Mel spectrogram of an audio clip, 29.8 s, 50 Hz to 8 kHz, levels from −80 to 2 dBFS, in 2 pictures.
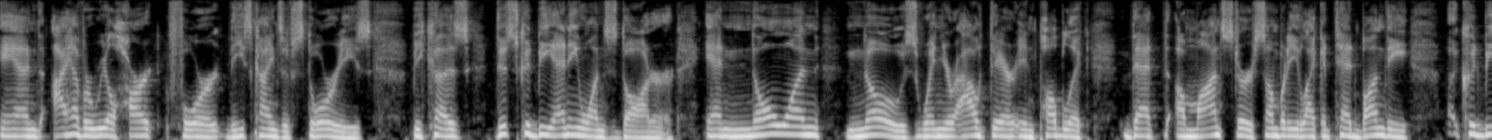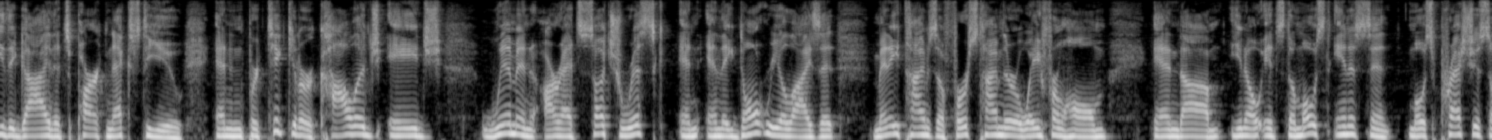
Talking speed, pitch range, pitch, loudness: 155 wpm, 135-160 Hz, 145 Hz, -16 LUFS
